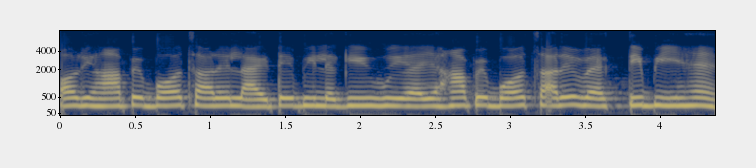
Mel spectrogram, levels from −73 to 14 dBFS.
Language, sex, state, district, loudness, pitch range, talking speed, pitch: Hindi, female, Jharkhand, Deoghar, -11 LUFS, 230-245 Hz, 220 wpm, 235 Hz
